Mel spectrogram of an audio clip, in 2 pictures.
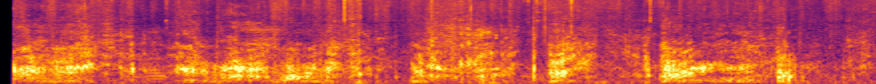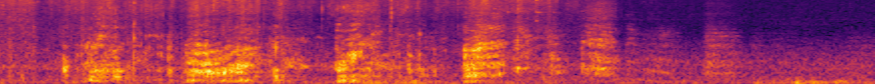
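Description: Two dogs, a young Cane Corso and a Rhodesian Ridgeback, play-fighting: growls and snarls in quick, rough bursts, thinning out in the second half.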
